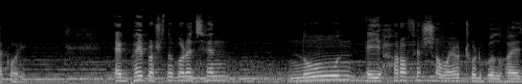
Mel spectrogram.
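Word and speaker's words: نون: নুন হরফের নাম যখন আমরা উচ্চারণ করব নুন তখন নুনের উপর কিন্তু পেশ আছে।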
